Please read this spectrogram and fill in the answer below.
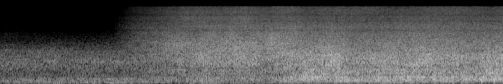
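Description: High-pressure car-wash spray: a loud, steady hiss of water jetting that comes in about a second in and builds, over a low steady hum.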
